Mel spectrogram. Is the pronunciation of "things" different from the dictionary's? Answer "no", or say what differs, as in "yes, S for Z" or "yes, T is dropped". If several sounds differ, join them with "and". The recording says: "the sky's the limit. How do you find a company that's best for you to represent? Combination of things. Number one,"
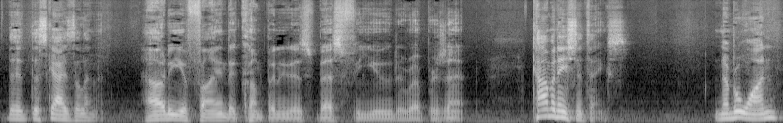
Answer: no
